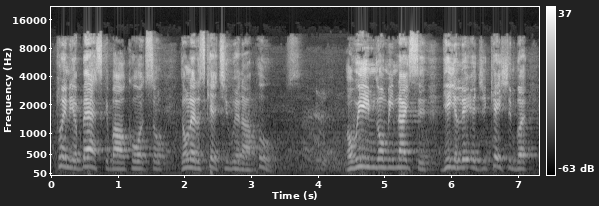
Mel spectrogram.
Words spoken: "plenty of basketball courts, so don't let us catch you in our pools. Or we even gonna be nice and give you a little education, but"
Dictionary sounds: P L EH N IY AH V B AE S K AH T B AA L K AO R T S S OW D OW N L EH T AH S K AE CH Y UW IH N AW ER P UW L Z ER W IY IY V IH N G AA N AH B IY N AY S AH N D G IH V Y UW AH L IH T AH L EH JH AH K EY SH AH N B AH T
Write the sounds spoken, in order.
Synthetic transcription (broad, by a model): P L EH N IY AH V B AE S K AH T B AA L K AO R T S S OW D OW N L EH T AH S K AE CH Y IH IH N AW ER P UW L Z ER W IY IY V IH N G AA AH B IY N AY S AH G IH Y AH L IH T EH JH AH K EY SH AH N B AH T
